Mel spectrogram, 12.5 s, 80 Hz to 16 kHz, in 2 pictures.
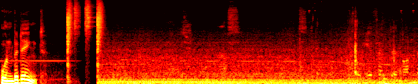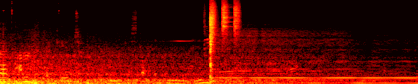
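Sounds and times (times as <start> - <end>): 
speech: 0.0 - 0.8
low engine rumble and road drone inside a moving car: 1.6 - 9.5.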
